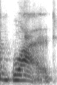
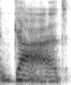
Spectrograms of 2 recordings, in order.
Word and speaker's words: guard: to god esse esse u aqui ele é silenci Você não pronuncia, você não fala guard, você fala god the way to the tree of life.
